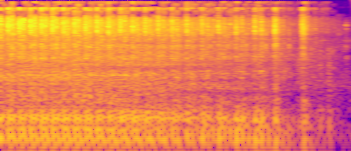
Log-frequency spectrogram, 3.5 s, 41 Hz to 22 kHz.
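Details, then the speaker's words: 2007 Dodge Nitro jump-started at auction: engine thumps unevenly with a sharp backfire pop, then dies away; starts reluctantly, runs rough and wants to cut off when put in gear; cause not determined. "Started up with a jump. You can hear it backfire."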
